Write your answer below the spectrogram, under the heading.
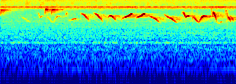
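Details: Chestnut-bellied seed-finch, known locally as curió, singing a continuous run of high, sweet whistled notes that slide up and down in quick loops, with a faint steady hiss in the background.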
